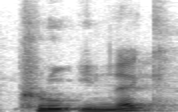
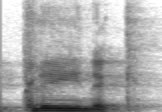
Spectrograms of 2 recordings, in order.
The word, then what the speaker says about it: Plouhinec: Plouhinec, hein, c'est la forme administrative, donc prononciation en français, et Pléinec, hein, en breton.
